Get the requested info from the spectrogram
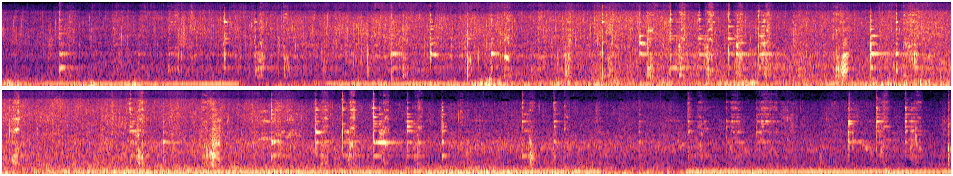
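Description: Food sizzling in a pot while a spoon stirs and scrapes through it, with frequent sharp clinks and scrapes against the pot. A steady low hum sits underneath and drops out a few times.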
